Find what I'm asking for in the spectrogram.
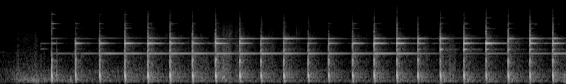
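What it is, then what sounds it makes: Loose steel key, not fully seated. A loose steel key that is not fully seated, backed out slightly and braced against a leg, is tapped about 23 times in a steady run. Each tap gives a bright, clinking metallic ring around 2.6 kHz that dies away quickly, and the chattering ring shows the key is loose.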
